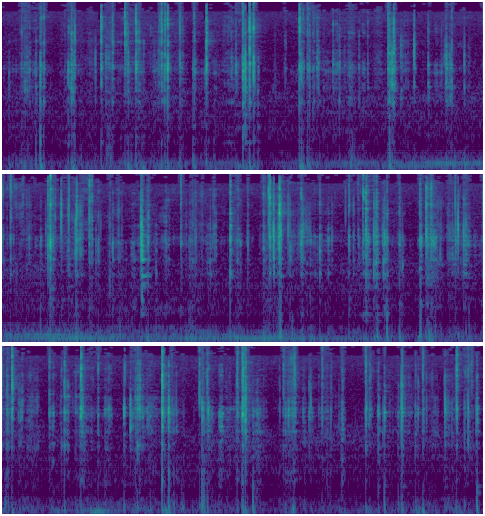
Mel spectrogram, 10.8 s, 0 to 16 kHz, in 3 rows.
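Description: A small translucent pink plastic flower claw clip, held in front of a microphone, is tapped rapidly with the fingertips of long acrylic nails. The result is a quiet, steady patter of bright, dry plastic clicks centered around 3.5 kHz, each dying away almost instantly, with a faint low hum underneath in the middle of the clip.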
